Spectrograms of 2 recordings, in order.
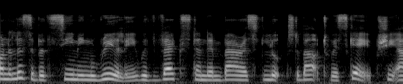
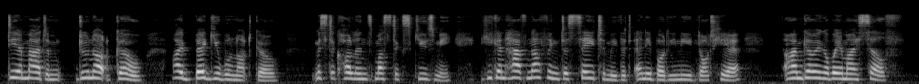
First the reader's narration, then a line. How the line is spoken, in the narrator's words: Elizabeth called out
